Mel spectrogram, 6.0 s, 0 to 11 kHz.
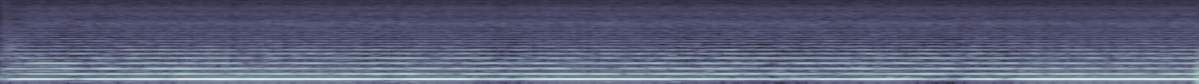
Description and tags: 07-flutepad TMc
chorused stereo flute pad multisample in 4ths, aimee on flute, josh recording, tom looping / editing / mushing up with softsynth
